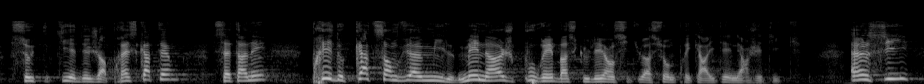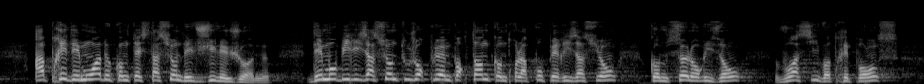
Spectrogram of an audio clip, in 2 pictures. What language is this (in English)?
French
